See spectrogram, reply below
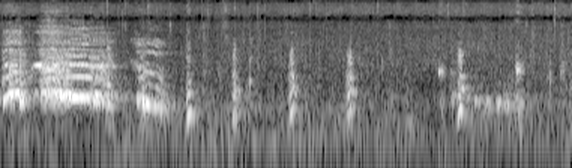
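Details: Aseel chicken after rain: the tail of a loud raspy crow, then a run of short clucks repeated about twice a second, fading in and out over light background noise.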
